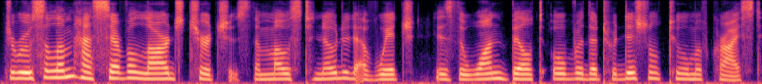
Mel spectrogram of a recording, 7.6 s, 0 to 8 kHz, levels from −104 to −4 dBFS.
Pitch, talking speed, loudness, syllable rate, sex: 190 Hz, 155 wpm, -17 LUFS, 4.6 syllables/s, female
